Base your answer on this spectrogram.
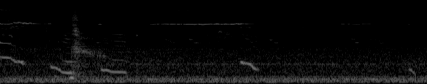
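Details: Young dog whining at a roadside culvert it longs to explore; a handful of faint, descending whistled cries come early, then fade into steady background hum and a brief rustle.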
